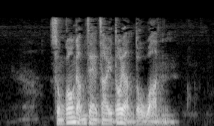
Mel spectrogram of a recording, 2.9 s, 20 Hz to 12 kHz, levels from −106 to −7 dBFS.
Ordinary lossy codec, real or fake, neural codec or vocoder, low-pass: MP3, 64 kbps; real; none; 7.2 kHz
